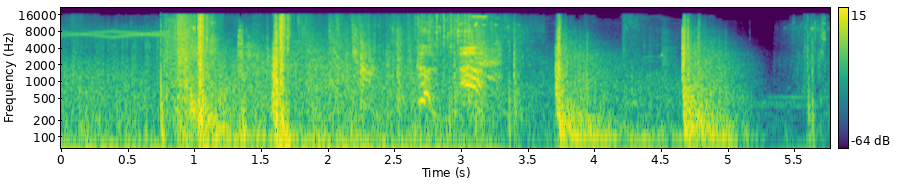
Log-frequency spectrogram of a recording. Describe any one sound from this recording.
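Gunshots ring out in sharp bursts.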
